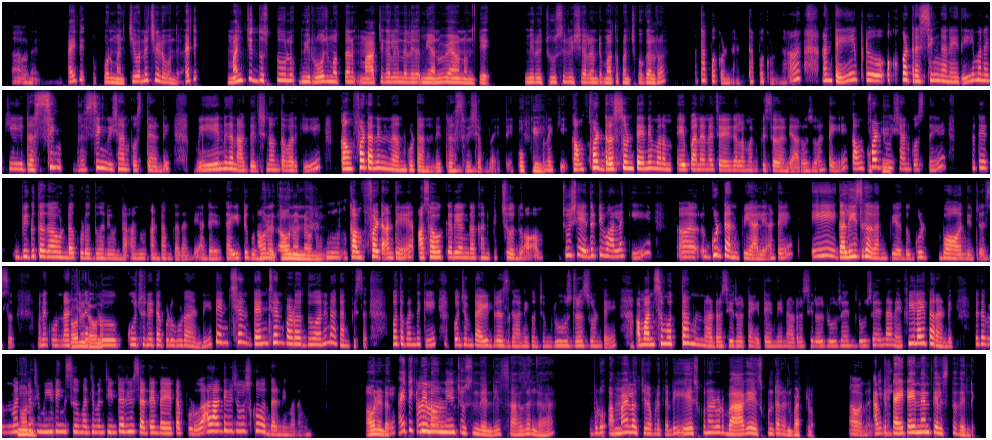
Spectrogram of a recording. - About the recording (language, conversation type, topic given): Telugu, podcast, ఒక చక్కని దుస్తులు వేసుకున్నప్పుడు మీ రోజు మొత్తం మారిపోయిన అనుభవం మీకు ఎప్పుడైనా ఉందా?
- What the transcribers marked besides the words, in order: tapping; in English: "డ్రెస్సింగ్"; in English: "డ్రెస్సింగ్, డ్రెస్సింగ్"; in English: "మెయిన్‌గ"; in English: "కంఫర్ట్"; in English: "డ్రెస్"; in English: "కంఫర్ట్ డ్రెస్"; in English: "కంఫర్ట్"; in English: "టైట్‌గా"; in English: "కంఫర్ట్"; in English: "గుడ్"; in English: "గుడ్"; in English: "టెన్షన్ టెన్షన్"; in English: "టైట్ డ్రెస్"; in English: "లూజ్ డ్రెస్"; in English: "డ్రెస్"; in English: "టైట్"; in English: "డ్రెస్"; in English: "లూజ్"; in English: "లూజ్"; in English: "ఫీల్"; in English: "మీటింగ్స్"; in English: "ఇంటర్వ్యూస్ అటెండ్"; in English: "టైట్"; chuckle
